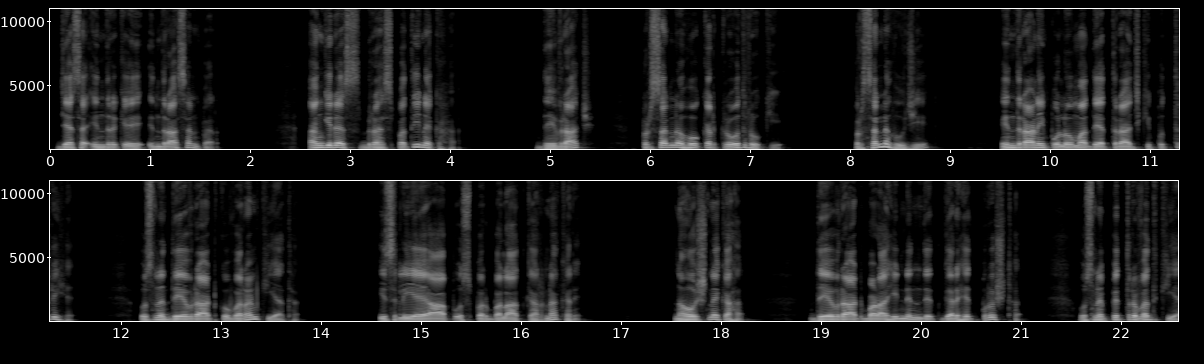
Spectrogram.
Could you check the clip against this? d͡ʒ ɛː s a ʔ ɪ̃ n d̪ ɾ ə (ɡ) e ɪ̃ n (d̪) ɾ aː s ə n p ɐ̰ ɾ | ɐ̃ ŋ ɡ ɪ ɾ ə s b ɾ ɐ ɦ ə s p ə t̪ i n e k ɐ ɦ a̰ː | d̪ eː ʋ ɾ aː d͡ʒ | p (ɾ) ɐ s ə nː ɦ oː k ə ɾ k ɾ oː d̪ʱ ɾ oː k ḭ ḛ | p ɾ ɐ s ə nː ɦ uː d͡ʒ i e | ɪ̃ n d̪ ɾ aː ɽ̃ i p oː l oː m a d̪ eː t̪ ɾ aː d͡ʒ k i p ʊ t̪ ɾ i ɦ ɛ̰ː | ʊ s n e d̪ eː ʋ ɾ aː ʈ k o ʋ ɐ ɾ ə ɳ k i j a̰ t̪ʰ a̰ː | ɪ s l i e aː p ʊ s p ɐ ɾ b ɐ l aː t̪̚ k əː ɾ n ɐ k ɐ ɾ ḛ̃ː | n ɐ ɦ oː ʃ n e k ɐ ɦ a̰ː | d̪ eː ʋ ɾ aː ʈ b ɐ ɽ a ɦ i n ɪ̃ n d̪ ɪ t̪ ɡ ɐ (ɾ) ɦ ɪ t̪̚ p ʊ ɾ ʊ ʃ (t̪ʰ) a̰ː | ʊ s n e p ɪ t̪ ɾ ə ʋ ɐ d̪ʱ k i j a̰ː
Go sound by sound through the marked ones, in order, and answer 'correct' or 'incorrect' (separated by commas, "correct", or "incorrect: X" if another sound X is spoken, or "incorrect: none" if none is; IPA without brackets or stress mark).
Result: incorrect: k, correct, correct, correct, correct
